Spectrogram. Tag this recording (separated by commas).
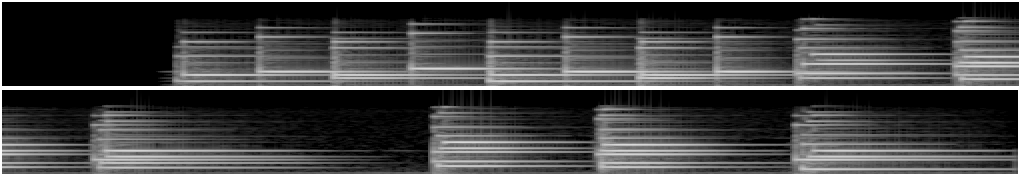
Glockenspiel, xylophone, Mallet percussion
